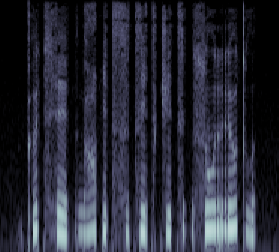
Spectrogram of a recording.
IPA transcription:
kʼ ʉ t͡s h e | ɡ ɑ̤ ʔ i t͡s s ə̤ t͡s i t͡s t͡ʃ i t͡s | s u r ʉ tʷ ə̤

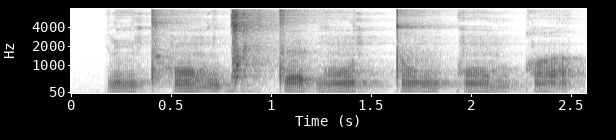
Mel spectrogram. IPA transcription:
ɾ ĩ tʰ õ m ɡ͡ǀ i̤ t ɛ ɡ õ tː õ ŋ k õ m qʷ ã

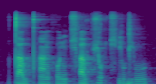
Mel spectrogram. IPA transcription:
t̪ a˧ w pʰ ã˧ ŋ h o˧ n t͡ɕʰ a˧ w t͡ɕ o˦ ʔ t͡ɕʰ j u˧ ɡ j u˨˦

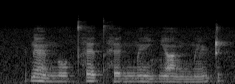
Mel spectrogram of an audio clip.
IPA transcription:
ɗ ɛ̃˦˨ n̪ o˨ t̪ʰ ɛ˦ t̪ʰ ɛ˨ ŋ͡m ẽ˨ ʎ ã˨ ŋ͡m ẽ˨˦ ʈ

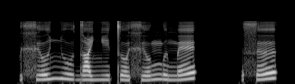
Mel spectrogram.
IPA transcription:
xʲ o ʎ u d ɑ ʎ i t o xʲ o ŋʷ i m ɛ | s ə

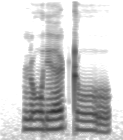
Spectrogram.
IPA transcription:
ɳ o ɾʲ ɛ ʈ ʊ

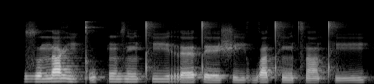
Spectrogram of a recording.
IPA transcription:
z ʊ˦ n a˦ ɣ i˨ kʼ u˨ k ũ˦ z ĩ˦ tʰ iː˦ r ɛ˨˦ t eː˨ ʃ iː˨ ɡʷ a˦ tʰ ĩ˨ t͡s ã˨ tʰ i˨˦

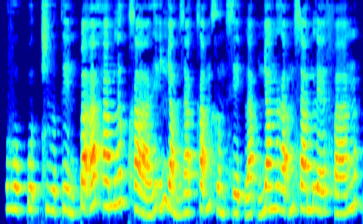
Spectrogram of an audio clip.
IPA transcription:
v o˨˩ p̚ ɓ o˨˩ t̚ t͡ɕ ɨ̤˨˩ ə̯ k e˧˩ n ɓ a̰ː˧˥ h a˧ m l ə˦˥ p̚ x aː˧˩ ɣ ḛ˧˥ ɲ a˧˩ m z a˨˩ k̚ x a̰˧˥ m x ə̤˨˩ m s e˨˩ t̚ l a̰˧˨ ŋ ɲ a˧ ŋ ɣ a̰˧˥ m s a˧ m l ɛ˨˦ f a˨˦ ŋ

